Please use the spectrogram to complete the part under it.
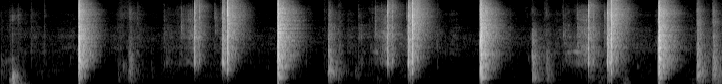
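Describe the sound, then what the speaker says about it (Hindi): A toy shotgun loaded with water bullets and soft bullets fires repeatedly outdoors, sharp loud pops spaced about a second apart, each with a short tail, some fainter clicks between. "यहाँ से अभी मैं फायर करता हूँ"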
